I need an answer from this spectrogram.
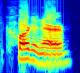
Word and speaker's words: Cordiner: So you mentioned that your mentor, Lee Cordiner, am I pronouncing his last name right?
